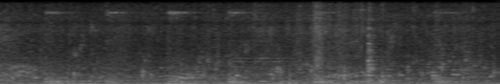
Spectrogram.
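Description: Oil sizzling and bubbling steadily as semai (vermicelli) cakes deep-fry in a pan over low heat, with small crackles throughout.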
